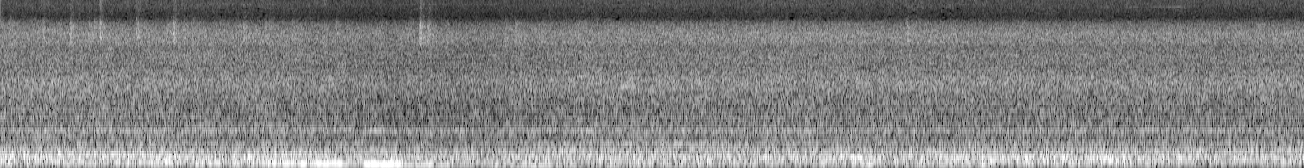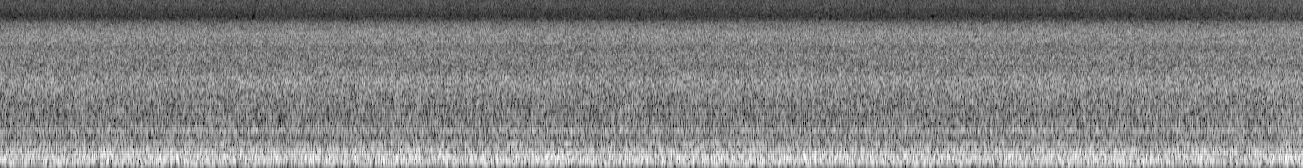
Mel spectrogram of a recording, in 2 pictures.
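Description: A bus engine rumbles steadily while the bus drives.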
